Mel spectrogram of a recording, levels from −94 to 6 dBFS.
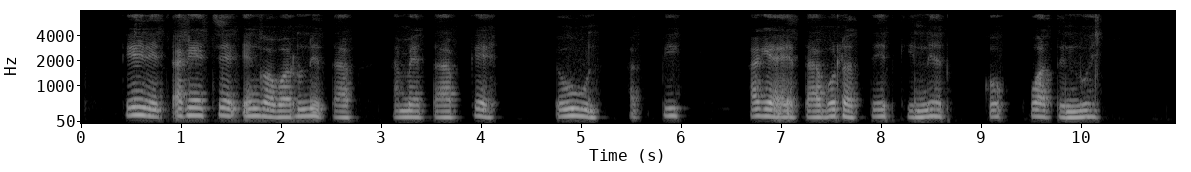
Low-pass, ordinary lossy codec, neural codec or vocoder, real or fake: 7.2 kHz; none; none; real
